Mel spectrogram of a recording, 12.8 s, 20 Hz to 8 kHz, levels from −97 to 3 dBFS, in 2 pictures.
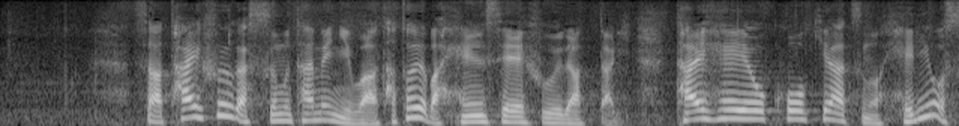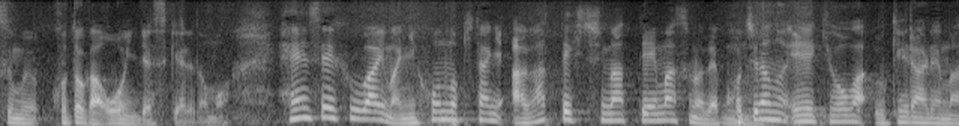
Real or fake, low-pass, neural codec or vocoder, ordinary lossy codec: real; none; none; none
